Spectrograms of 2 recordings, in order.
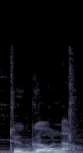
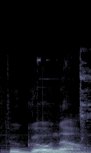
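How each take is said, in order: The two takes are said the same way.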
